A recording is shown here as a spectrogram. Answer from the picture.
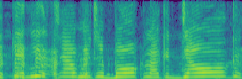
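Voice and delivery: very high, slow falsetto plea; besotted admirer. Acted. Imagined fan begging the foreigner, mock swooning. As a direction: beg in a hammed-up swooning voice.

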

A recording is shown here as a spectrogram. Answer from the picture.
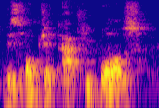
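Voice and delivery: normal talking voice

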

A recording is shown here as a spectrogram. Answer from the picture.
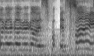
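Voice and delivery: frantic urging. Acted. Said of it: "I'm just like".

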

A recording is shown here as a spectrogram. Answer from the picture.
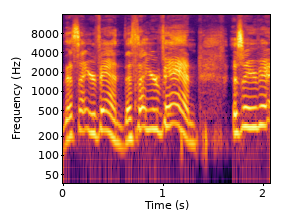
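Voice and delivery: high, insistent, rising in pitch; urgent retold warning. Warning a drunk friend off the wrong van, mock urgency. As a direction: re-enact frantically calling a friend back.

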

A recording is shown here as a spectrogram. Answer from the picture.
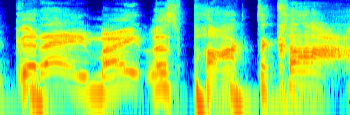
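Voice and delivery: joking Australian impression; Australian accent. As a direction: put on a cartoon Aussie voice. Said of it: "Australia, man".

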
